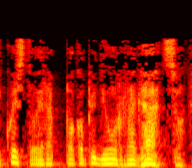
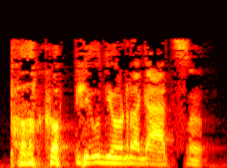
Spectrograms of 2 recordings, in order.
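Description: First: Said in the usual way. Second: Slow, higher, louder mocking repeat; sneering echo. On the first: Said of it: "James describes the young man". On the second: A narrator's reading. Tavern woman mocks James's words with a slow sneer. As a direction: throw his words back with a sneer. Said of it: "sogghignò".

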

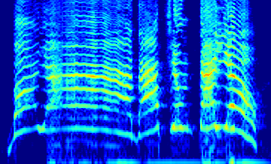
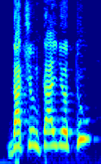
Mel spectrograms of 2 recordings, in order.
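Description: First: Very high, drawn-out royal shriek; furious scream. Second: High, loud, determined retort; very loud, decisive. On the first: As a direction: scream the order in a rage. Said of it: "urlò". (urlo rabbioso) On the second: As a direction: shout it back at the queen firmly. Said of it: "disse Alice a voce molto alta e decisa". (voce molto alta e decisa) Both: A narrator's reading.

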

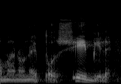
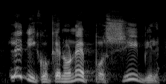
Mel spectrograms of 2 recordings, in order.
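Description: First: Very low, soft dismay; muted disbelief. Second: Higher, firmer protest; insist, voice lifting well up; insistent disbelief. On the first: Company director stunned by another connection, muted dismay. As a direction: murmur it in disbelief. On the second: Company director refusing to believe it, insistent. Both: A narrator's reading.

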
